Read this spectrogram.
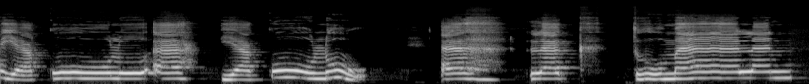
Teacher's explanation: Huruf lam domah bunyinya lu, jangan lo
